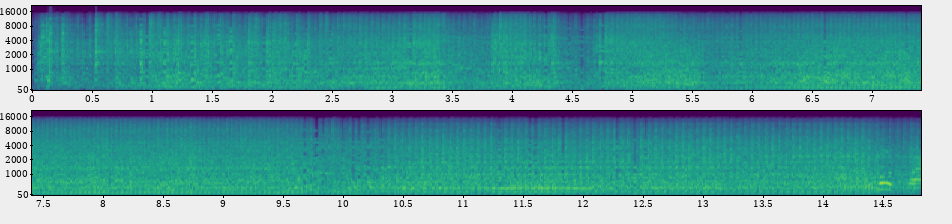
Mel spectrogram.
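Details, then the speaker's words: DR Power Wagon single-cylinder engine, crash-damaged estate-sale find, cold just after first start, under throttle: rough running with uneven clattering rattle; owner thinks it's just something rattling, not the motor itself. "I think it's just rattling though I don't think it's it's motor"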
